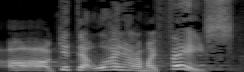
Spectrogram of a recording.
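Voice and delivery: high, slow, hammed-up complaint; exaggerated irritated groan into words; mock disgusted outburst. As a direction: act out being repelled, drawing it out. Acting out waitress's irritated reaction.

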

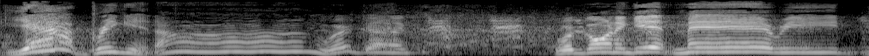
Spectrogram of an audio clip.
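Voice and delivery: high, drawn-out excited squeal; hammed-up bridal glee; mock giddy bride. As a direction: stretch the words in giddy anticipation. Acting delighted bride awaiting groom.

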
